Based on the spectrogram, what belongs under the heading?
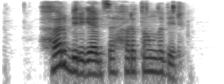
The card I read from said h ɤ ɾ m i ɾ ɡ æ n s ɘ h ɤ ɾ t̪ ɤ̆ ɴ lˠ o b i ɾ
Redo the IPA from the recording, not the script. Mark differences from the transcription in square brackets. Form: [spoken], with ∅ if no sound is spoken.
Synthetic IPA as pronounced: h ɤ ɾ [b] i ɾ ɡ æ n s ɘ h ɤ ɾ t̪ ɤ̆ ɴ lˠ [ɤ] b i ɾ

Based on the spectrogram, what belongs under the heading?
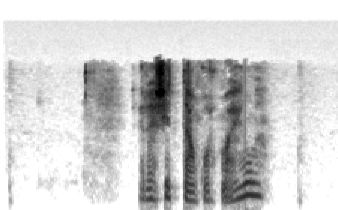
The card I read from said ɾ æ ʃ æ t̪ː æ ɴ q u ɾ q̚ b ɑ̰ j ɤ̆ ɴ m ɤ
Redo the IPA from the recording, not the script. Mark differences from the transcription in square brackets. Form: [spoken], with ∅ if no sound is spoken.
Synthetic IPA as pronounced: ɾ æ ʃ [i] t̪ː æ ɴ q u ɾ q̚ [m] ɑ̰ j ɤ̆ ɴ m ɤ

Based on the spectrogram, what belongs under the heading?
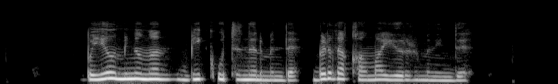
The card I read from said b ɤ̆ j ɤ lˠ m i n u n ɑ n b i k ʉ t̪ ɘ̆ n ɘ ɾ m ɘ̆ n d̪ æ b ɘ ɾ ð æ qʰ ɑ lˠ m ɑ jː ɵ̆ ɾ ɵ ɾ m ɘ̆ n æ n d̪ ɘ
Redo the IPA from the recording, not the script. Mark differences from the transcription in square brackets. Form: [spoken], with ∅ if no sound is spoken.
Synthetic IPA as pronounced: b ɤ̆ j ɤ lˠ m i n u n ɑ n b i k ʉ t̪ ɘ̆ n ɘ ɾ m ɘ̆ n d̪ æ b ɘ ɾ ð æ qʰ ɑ lˠ m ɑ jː ɵ̆ ɾ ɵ ɾ m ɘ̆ n [i] n d̪ ɘ

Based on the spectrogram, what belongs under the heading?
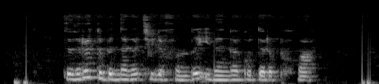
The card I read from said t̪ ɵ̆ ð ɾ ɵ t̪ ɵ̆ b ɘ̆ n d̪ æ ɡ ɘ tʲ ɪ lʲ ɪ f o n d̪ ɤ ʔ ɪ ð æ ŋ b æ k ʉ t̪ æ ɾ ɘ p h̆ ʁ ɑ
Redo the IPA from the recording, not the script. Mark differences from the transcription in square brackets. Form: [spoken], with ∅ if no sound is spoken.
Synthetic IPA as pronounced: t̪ ɵ̆ ð ɾ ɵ t̪ ɵ̆ b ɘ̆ n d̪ æ ɡ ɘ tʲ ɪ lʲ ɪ f o n d̪ ɤ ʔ [i] ð æ ŋ [ɡ] æ k ʉ t̪ æ ɾ ɘ p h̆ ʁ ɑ

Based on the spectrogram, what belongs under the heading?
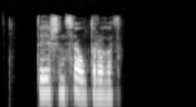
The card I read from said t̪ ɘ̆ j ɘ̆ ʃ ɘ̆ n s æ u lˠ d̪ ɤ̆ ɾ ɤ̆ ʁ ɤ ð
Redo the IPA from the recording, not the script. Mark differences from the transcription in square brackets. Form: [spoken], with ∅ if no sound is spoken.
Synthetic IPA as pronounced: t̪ ɘ̆ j ɘ̆ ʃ ɘ̆ n s æ u lˠ [t̪] ɤ̆ ɾ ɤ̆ ʁ ɤ ð

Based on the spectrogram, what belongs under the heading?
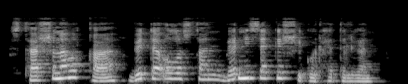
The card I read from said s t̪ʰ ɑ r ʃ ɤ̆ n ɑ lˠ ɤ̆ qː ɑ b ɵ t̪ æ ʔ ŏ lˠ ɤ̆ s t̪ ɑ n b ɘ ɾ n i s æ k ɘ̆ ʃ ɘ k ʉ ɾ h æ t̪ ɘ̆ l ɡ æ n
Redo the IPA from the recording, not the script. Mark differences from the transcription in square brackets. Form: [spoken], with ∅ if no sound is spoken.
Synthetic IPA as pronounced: s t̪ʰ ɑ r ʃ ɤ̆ n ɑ lˠ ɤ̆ qː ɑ b ɵ t̪ æ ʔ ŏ lˠ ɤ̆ s t̪ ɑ n b ɘ ɾ n i s æ k ɘ̆ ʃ ɘ k ʉ ɾ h æ t̪ ɘ̆ l ɡ æ n

